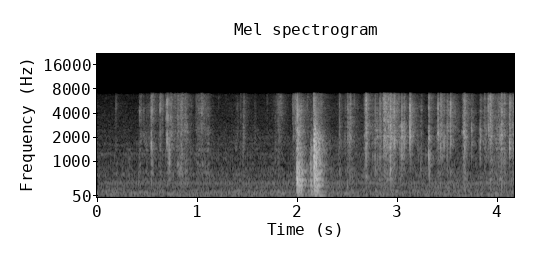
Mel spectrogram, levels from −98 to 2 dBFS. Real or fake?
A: fake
